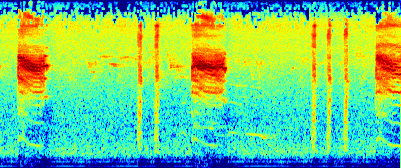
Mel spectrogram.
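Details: Eastern gray squirrel giving rasping, buzzy half-second bursts with a sliding tail, separated by brief clicking chucks in pairs and triples; a soft constant hiss sits underneath.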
